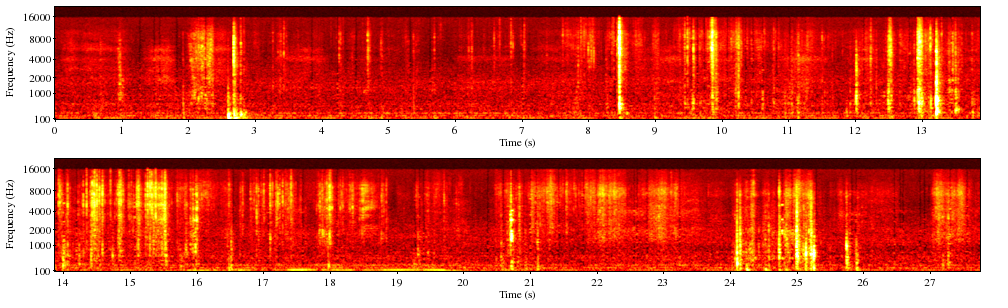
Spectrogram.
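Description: A cardboard trading-card hobby box being torn open and its foil card packs pulled out and set down: quiet, scattered tearing, rustling and crinkling, with a few sharper clicks and taps, the strongest about halfway through.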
